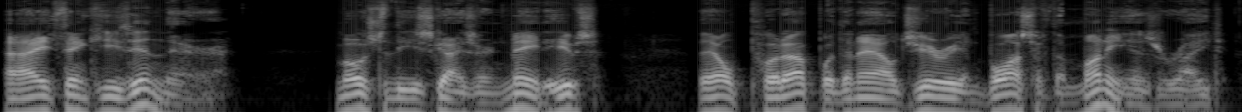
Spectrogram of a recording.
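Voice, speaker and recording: Man playing cool, low-voiced covert operative. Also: lively intonation, normal speed, a little mellow, husky, no room sound, clean studio sound. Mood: decisive. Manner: casual, matter-of-fact.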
